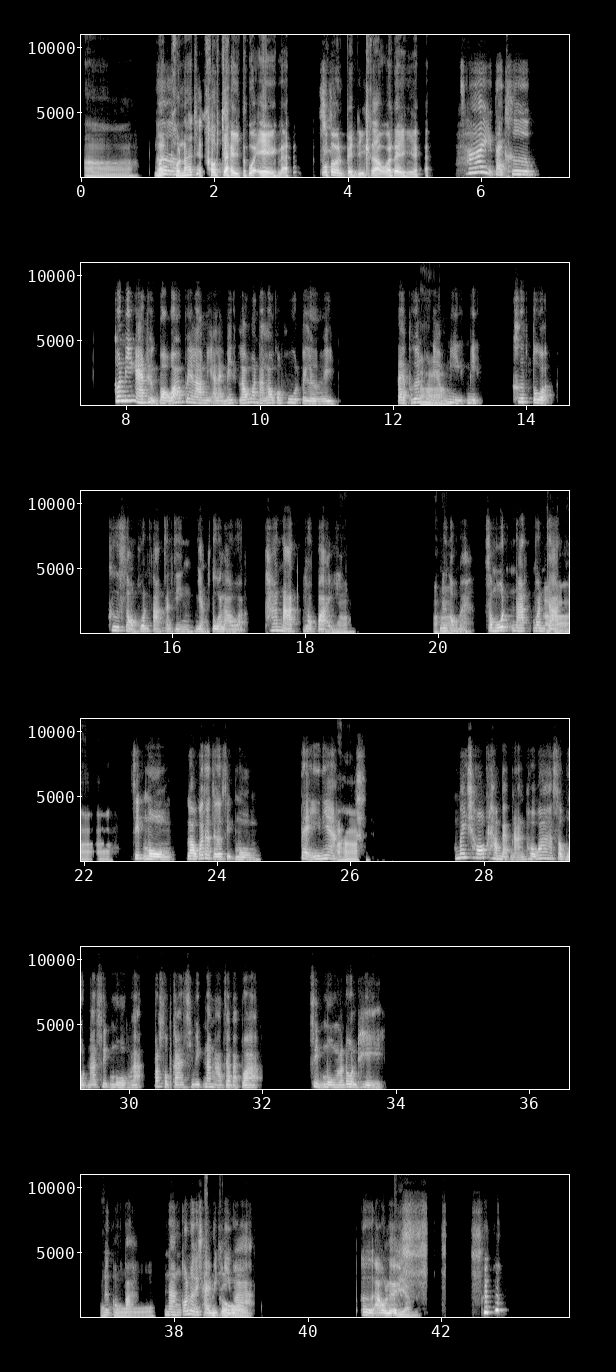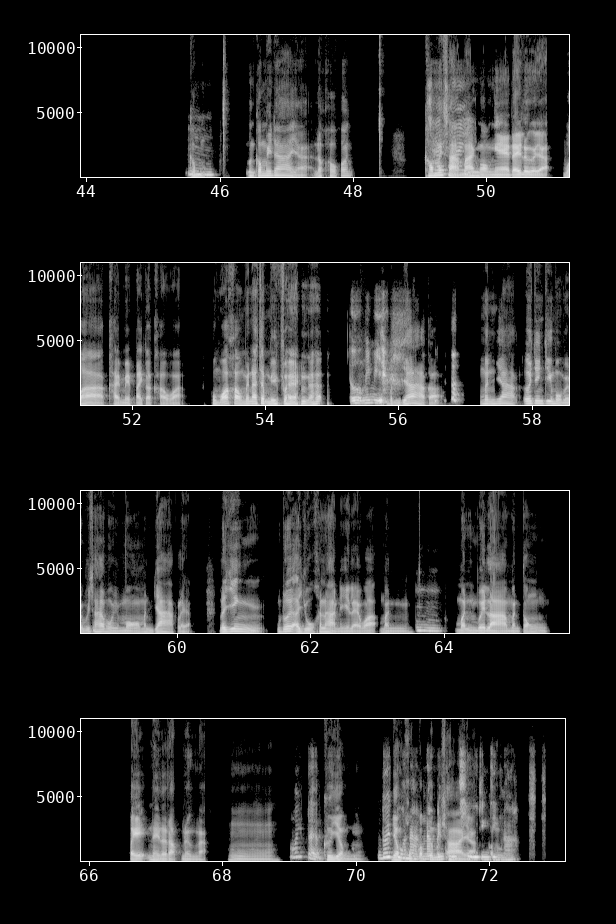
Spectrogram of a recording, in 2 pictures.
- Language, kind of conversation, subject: Thai, unstructured, คุณเคยรู้สึกโมโหไหมเวลามีคนไม่เคารพเวลาของคุณ?
- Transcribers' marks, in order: tapping; laughing while speaking: "เข้าใจตัวเองนะ ว่ามันเป็นที่เขา อะไรอย่างเงี้ย"; other background noise; laugh; tsk; tsk; laughing while speaking: "แฟนนะ"; laugh; tsk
